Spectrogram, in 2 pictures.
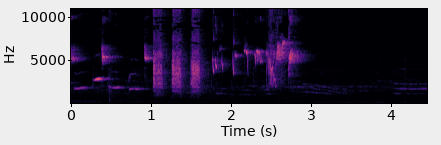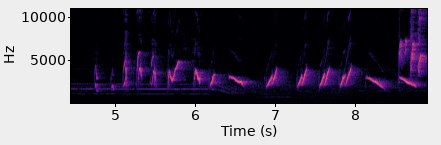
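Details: Ngentrok singing style of a greater green leafbird: quick sequences of loud, high downslurred chirps, near three per second, broken by a brief lull, then a steady repeated series of sharp notes.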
